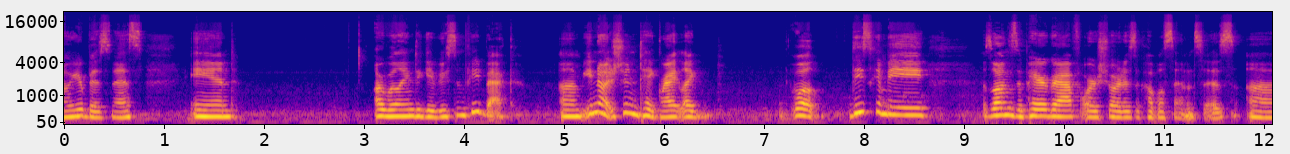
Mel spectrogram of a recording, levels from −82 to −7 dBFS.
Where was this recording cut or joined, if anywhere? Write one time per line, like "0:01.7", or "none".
0:06.0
